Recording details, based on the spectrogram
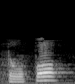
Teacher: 原来是塔，是送气的，一加上加字变成不送气打，就变成了赌波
